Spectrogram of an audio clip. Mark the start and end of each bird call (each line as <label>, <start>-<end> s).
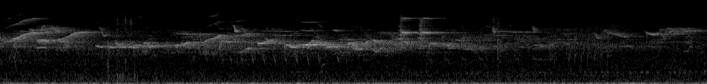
Iiwi (Drepanis coccinea), 0.0-1.1 s
Red-billed Leiothrix (Leiothrix lutea), 0.9-2.1 s
Iiwi (Drepanis coccinea), 2.0-2.4 s
Omao (Myadestes obscurus), 2.1-3.3 s
Red-billed Leiothrix (Leiothrix lutea), 2.5-4.2 s
Iiwi (Drepanis coccinea), 2.9-3.6 s
Iiwi (Drepanis coccinea), 3.9-4.7 s
Iiwi (Drepanis coccinea), 5.2-5.9 s
Hawaii Akepa (Loxops coccineus), 5.8-6.4 s
Apapane (Himatione sanguinea), 6.4-6.6 s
